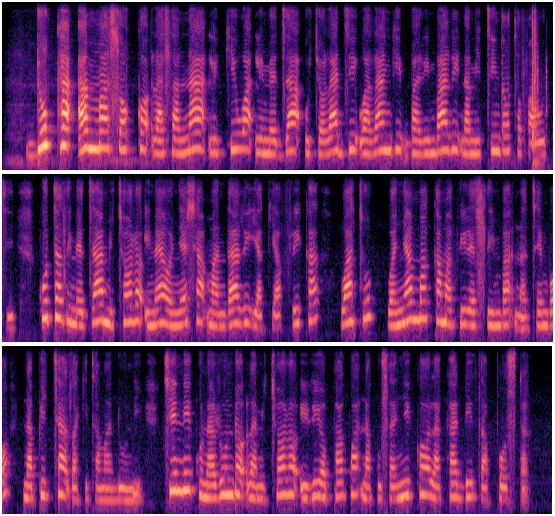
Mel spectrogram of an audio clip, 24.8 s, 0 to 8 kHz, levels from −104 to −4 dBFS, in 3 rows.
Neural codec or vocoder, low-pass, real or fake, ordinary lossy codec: none; 7.2 kHz; real; Opus, 24 kbps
